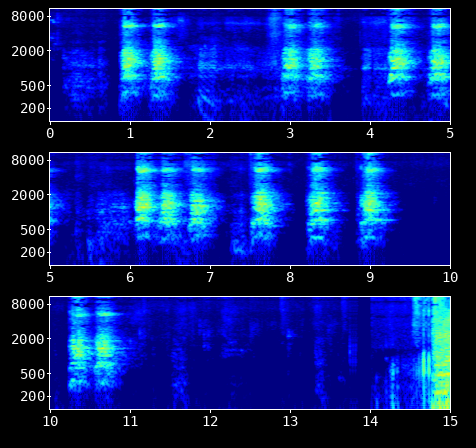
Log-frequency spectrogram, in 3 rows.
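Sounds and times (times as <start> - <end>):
dog barking: 0.8 - 1.7, 2.8 - 3.6, 4.2 - 5.2, 6.0 - 9.4, 10.2 - 11.1.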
